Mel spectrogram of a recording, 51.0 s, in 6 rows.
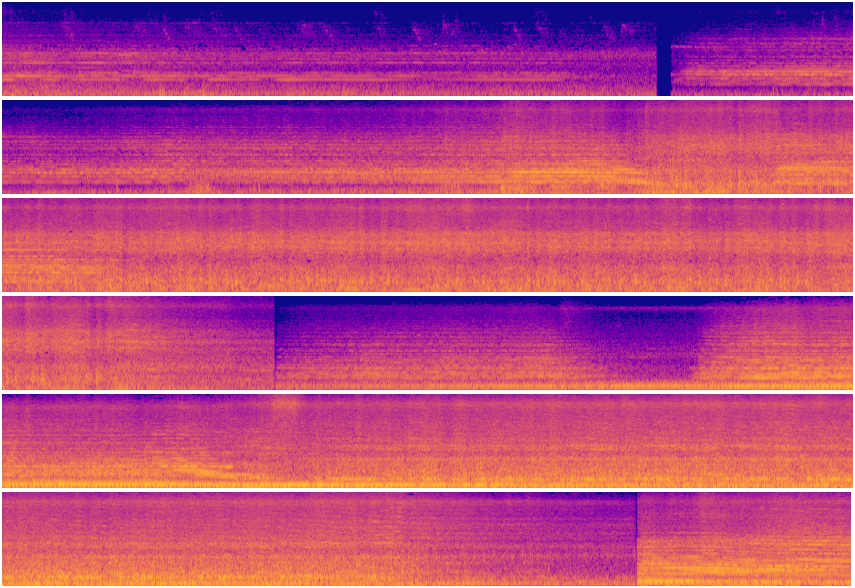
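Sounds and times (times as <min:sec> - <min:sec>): train coaches rolling past: 0:00.0 - 0:51.0
wheels clickety-clack: 0:14.9 - 0:27.2.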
